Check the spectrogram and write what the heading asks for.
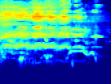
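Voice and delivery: high-pitched burst of laughter. Real, not acted. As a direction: crack up laughing. Laughing at friend's complaint.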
